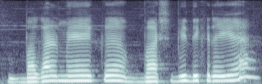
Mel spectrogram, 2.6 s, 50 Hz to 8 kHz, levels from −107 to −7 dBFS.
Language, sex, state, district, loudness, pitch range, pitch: Hindi, male, Bihar, Patna, -14 LUFS, 150-175 Hz, 170 Hz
